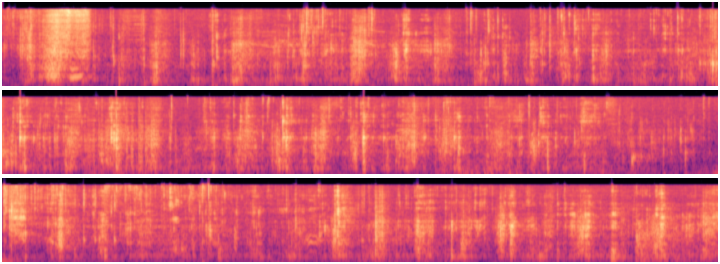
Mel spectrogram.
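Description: Fingers squish and scrape sticky sauce inside a glass bowl close to a microphone.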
